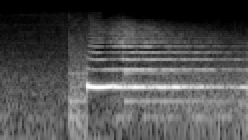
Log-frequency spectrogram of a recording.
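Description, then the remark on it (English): A freight train horn, from the Shanghai Express freight train leaving Belvedere Terminal in Hamburg, Germany, for Shanghai early in the morning, sounds one loud, sustained blast with a brassy, steady pitch, starting after a brief low rumble and holding without a break. No one speaks. “The Shanghai Express freight train left Hamburg, Germany for Shanghai yesterday.”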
